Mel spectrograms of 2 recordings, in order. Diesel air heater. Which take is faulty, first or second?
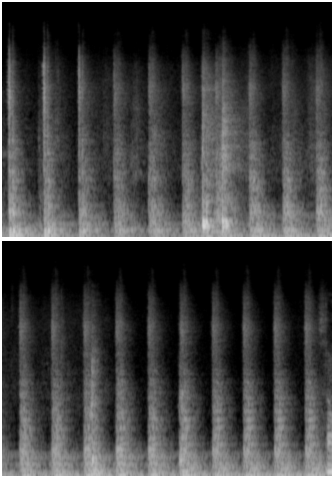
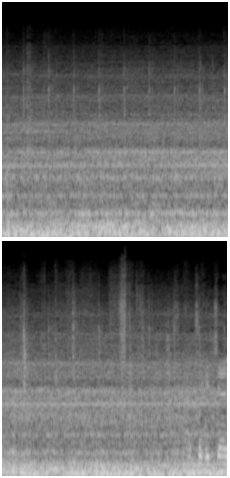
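first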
